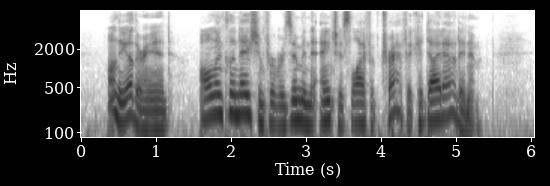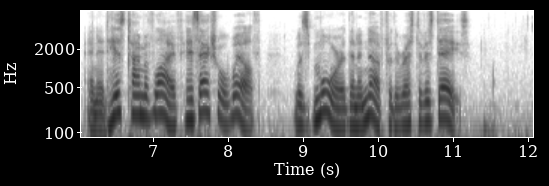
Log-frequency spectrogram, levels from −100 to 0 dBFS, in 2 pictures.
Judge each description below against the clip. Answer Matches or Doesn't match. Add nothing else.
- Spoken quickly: Doesn't match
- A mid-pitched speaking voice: Matches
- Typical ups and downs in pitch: Doesn't match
